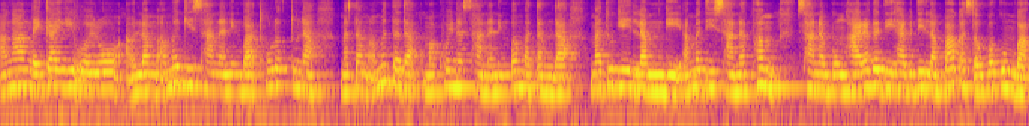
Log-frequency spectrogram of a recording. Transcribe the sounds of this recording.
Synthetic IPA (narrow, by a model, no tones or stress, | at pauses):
ɐŋaŋlɐjkajɡiojɾolɐmɐ̰mɐɡisanɐniŋbɐtʰolɐk̚tunɐ | mɐtɐmɐ̰mɐtɐdɐmɐkʰojnɐsanɐniŋbɐmɐtɐmdɐ | mɐduɡilɐmɡiɐ̰mɐdisanɐpʰɐm | sanɐbuŋɦajɾɐɡɐdiɦajbɐdilɐmpakɐsɐwbɐɡumbɐ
